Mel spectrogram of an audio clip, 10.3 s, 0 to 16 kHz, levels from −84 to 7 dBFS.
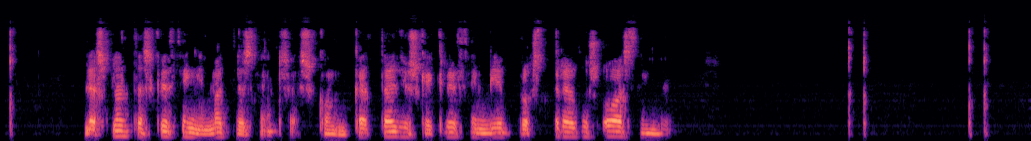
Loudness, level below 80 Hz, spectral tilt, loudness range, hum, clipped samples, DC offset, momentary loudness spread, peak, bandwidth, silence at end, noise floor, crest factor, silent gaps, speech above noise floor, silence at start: -20 LUFS; -70 dBFS; -4 dB/octave; 17 LU; none; under 0.1%; under 0.1%; 18 LU; -2 dBFS; 9.2 kHz; 0.45 s; -74 dBFS; 20 dB; none; 54 dB; 0.1 s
